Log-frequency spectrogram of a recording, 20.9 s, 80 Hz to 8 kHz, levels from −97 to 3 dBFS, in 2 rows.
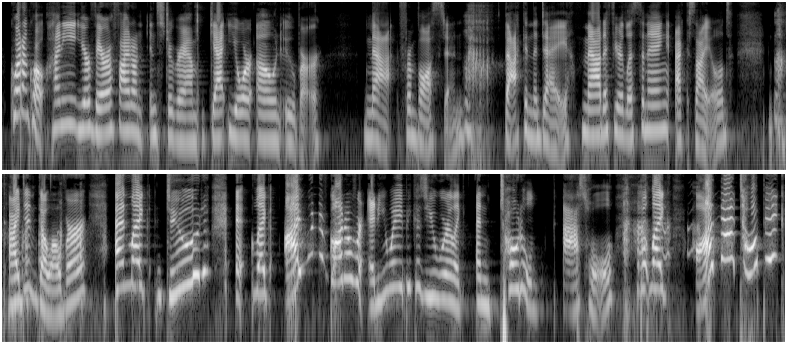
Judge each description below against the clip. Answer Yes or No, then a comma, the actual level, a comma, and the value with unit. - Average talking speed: Yes, average, 145 wpm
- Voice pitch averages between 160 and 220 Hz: No, high, 245 Hz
